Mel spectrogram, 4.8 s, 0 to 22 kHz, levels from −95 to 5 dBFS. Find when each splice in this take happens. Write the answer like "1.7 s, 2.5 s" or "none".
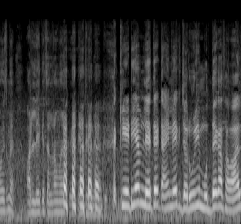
2.3 s

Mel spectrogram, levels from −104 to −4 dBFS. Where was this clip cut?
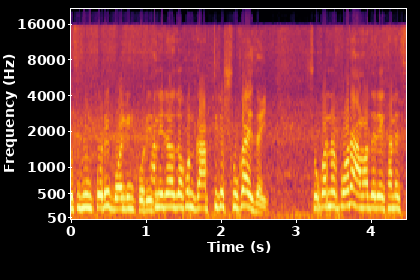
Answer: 1.1 s

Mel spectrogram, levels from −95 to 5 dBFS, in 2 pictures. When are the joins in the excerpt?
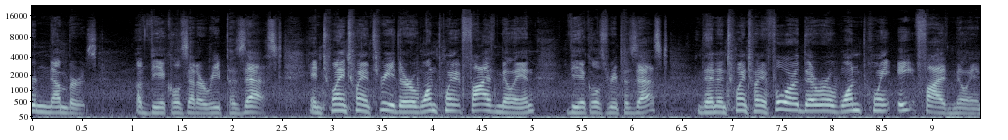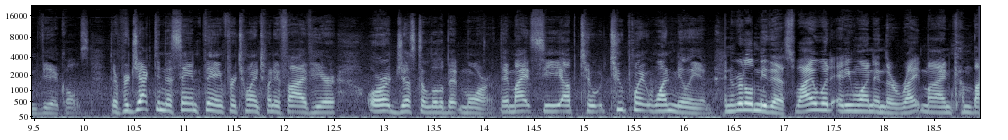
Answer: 16.3 s

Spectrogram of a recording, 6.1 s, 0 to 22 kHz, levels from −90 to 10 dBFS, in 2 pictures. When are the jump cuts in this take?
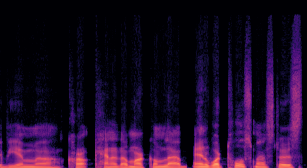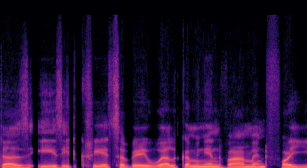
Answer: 1.9 s

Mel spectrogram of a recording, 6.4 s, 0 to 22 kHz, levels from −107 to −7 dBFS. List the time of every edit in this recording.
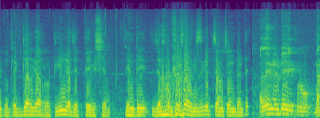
5.0 s

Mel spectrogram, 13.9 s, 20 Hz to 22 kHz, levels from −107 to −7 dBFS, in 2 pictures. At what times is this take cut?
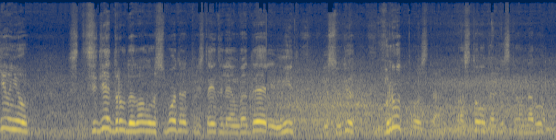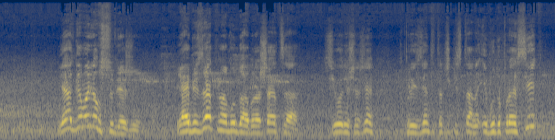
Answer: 3.4 s

